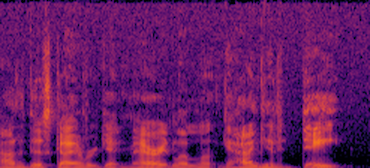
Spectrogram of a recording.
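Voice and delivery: ordinary delivery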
